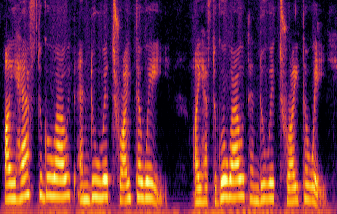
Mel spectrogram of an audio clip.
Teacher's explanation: So here we have go out, and we add the wah sound, and do it, another wah sound.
